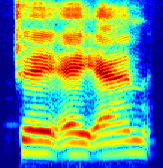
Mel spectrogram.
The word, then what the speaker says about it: Jan-Jaap de Groot: And if we have the person's name, Jan-Jaap de Groot, JANJAAPDEGROOT.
